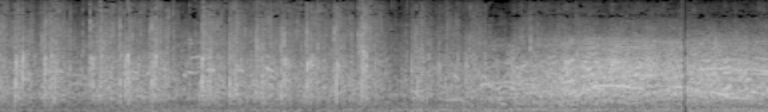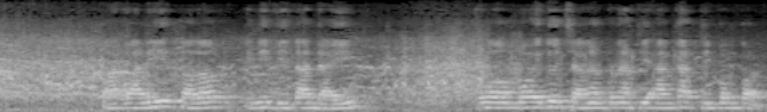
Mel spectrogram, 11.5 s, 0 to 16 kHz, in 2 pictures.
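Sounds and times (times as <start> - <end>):
group clapping in scout clap rhythm: 0.0 - 4.9
crowd clapping and noise: 0.0 - 5.8
laughter: 1.1 - 11.5
speech: 6.8 - 8.6, 9.4 - 11.5.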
